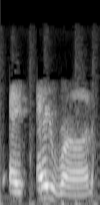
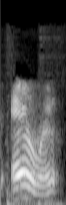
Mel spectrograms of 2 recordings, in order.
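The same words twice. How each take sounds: First: The name is said in a changed, exaggerated form. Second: The name is said in its ordinary form. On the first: "turning their normal names into more urban names" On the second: "their names are normal names"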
